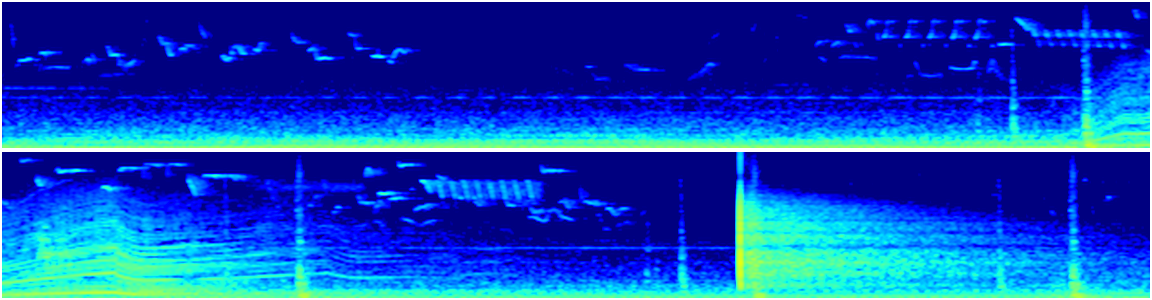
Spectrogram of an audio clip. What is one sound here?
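A car engine hums at idle.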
